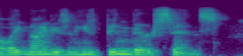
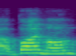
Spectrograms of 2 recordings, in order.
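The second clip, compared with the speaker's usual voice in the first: high, loud put-on Australian accent, fully in character; 5 semitones higher, 6 dB louder than usual. Imitating the kid in the movie saying bye to his mom: Australian accent as Cody. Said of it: "Cody starts out having an Australian accent".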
